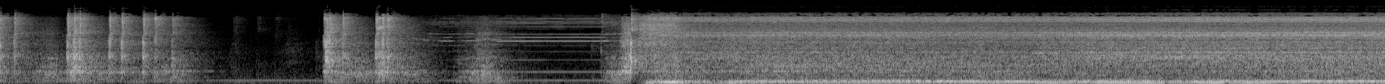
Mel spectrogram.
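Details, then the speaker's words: 1985 Chevrolet Corvette C4, sat about 2–2.5 years in an underground garage, first start on starting fluid sprayed into the throttle body with the air intake removed: cranking bursts and stumbles, then a lumpy, wavering rough idle with a massive air leak. "it sounds not that bad besides the massive air leak u"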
